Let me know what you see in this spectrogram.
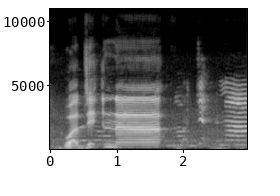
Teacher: یہ حمزہ کے اوپر جزم ہے اس لیے جھٹکا دے کر پڑھیں گے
